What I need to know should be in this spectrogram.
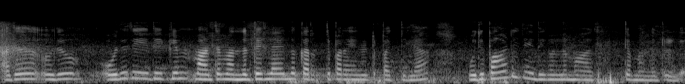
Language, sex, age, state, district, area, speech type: Malayalam, female, 18-30, Kerala, Idukki, rural, spontaneous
